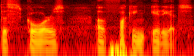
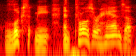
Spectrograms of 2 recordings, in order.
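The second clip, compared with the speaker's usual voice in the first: ordinary talk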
